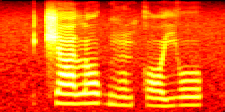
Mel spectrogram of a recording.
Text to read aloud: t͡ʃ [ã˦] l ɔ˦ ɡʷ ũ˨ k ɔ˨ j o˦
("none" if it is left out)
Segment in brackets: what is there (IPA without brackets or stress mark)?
a˦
